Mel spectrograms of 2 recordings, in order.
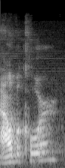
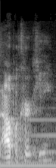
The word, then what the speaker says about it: albacore: 38th fish was the albacore. I used to always pronounce this Albuquerque. That is not correct.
